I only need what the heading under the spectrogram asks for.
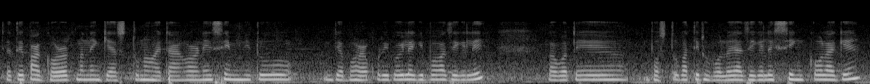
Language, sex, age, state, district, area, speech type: Assamese, female, 18-30, Assam, Nagaon, rural, spontaneous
